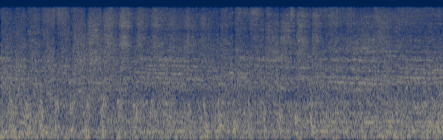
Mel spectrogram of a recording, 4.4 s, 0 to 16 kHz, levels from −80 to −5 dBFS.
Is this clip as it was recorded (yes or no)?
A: yes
